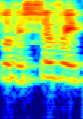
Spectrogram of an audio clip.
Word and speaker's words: survey: Note that survey is the same as essay with the first stressed syllable.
